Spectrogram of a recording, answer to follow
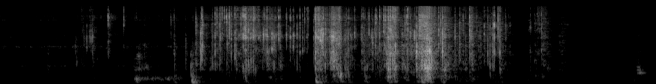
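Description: A foil 2021-22 Upper Deck Ice Hockey hobby pack being torn open and its wrapper crinkled, in crackly stretches starting about a second in and dying away shortly before the end.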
